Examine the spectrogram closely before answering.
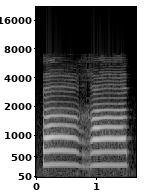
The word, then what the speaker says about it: parapluie: Alors, dans parapluie, on voit qu'il y a une lettre que l'on n'entend pas, le E muet. On peut donc rajouter l'alarme lettre muette et je mets un petit point sous le E pour montrer qu'elle ne chante pas.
